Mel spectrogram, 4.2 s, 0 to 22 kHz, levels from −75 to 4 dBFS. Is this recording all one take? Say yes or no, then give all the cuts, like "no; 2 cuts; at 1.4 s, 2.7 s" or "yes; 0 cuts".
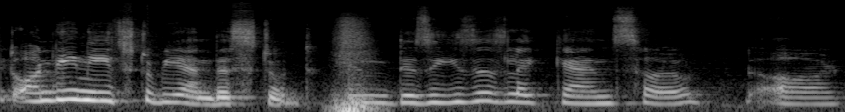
no; 1 cut; at 1.7 s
